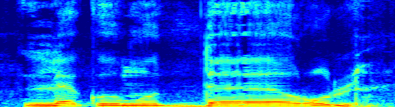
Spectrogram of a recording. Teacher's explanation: رو کو منہ بھر کے پڑھیں گے پیش کی وجہ سے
